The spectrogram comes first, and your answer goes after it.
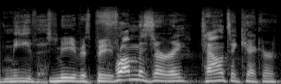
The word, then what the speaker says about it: Mevis: I think it's pronounced Beavis. I think the reason why I thought Beavis, I think it is Mevis.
